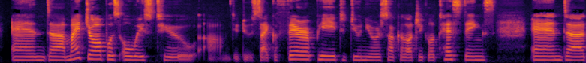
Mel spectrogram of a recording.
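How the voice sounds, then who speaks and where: A woman at a medium pitch and fairly slow pace, with ordinary pitch variation, in a very clean recording with a silent background. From Vienna, Austria. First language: German. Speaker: podcast host and psychologist. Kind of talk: solo podcast monologue.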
